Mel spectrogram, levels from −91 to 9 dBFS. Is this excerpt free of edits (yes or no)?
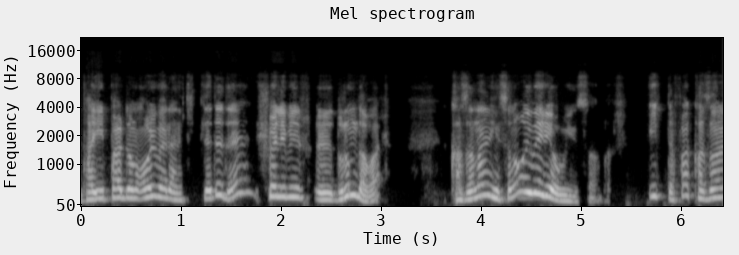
yes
